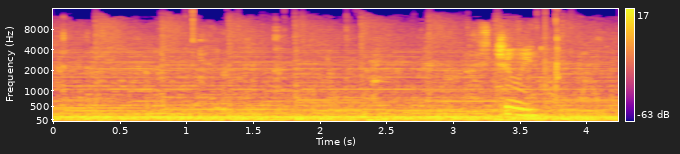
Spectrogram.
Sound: background music; gentle water splashing noise; background music; gentle water splashing noise

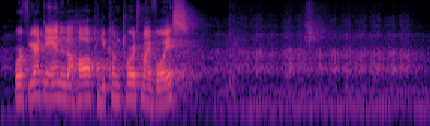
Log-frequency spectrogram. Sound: door clanks

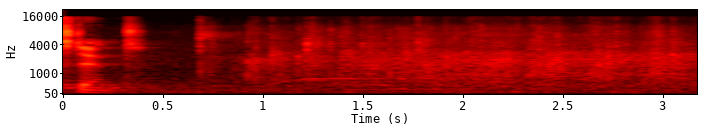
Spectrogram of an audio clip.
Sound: applause

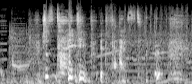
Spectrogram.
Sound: bursts in laughter

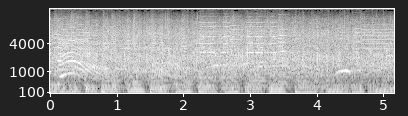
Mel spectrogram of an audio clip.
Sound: audience applauding

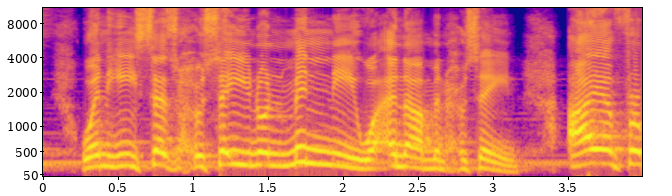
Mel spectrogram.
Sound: Arabic

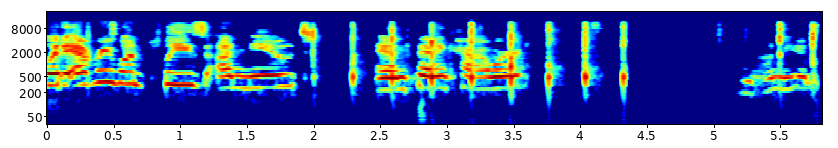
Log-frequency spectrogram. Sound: clapping

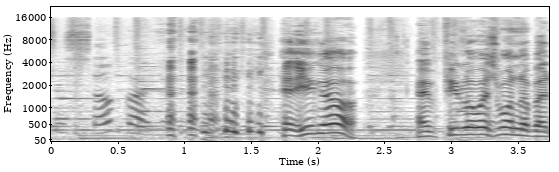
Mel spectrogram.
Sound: laughs

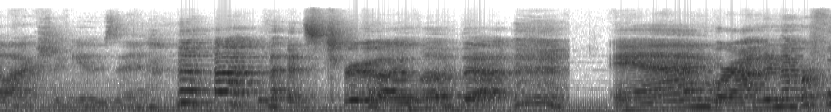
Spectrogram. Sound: laughs

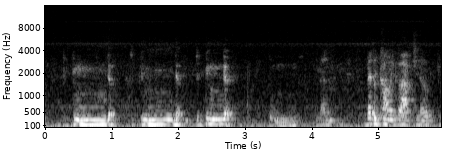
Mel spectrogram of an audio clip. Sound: man making guitar noises

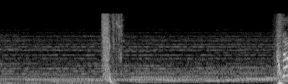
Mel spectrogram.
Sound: camera snaps

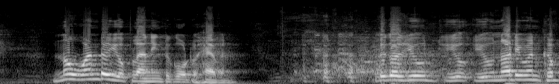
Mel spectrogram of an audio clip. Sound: laughter

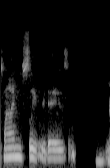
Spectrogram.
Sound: murmurs

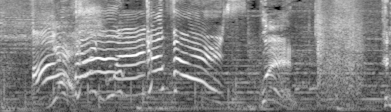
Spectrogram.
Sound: Gopher Campers Cheering

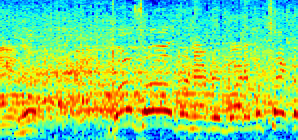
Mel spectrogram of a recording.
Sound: cheering

